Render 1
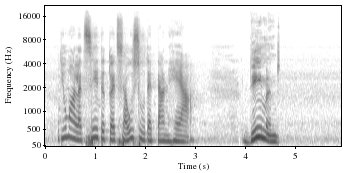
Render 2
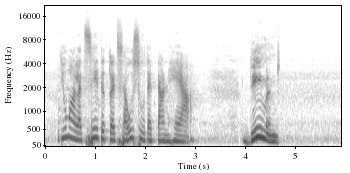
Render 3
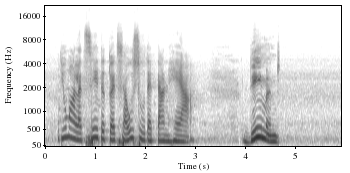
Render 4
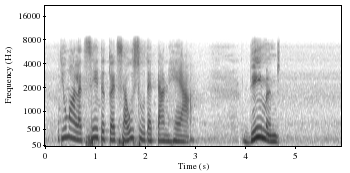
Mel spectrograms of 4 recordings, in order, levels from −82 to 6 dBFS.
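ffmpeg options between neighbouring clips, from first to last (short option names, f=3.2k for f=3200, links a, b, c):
-af "equalizer=f=14k:t=o:w=1.2:g=-15"
-af "adynamicsmooth=sensitivity=4:basefreq=6.8k,volume=7.5dB"
-af "aexciter=amount=2.4:drive=7.7:freq=5k,volume=3dB" -ar 16000 -c:a g722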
